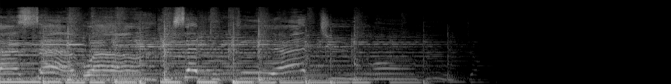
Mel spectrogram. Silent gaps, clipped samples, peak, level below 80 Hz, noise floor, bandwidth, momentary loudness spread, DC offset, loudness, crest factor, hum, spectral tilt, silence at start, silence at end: none; under 0.1%; -8 dBFS; -38 dBFS; -63 dBFS; 15.5 kHz; 17 LU; under 0.1%; -23 LUFS; 18 dB; none; -3.5 dB/octave; 0 s; 2.2 s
